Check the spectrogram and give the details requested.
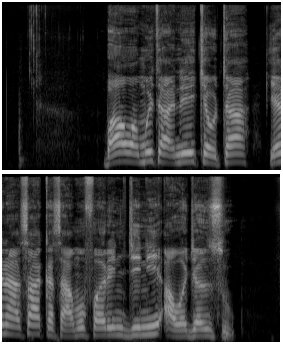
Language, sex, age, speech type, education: Hausa, male, 46-60, read, secondary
